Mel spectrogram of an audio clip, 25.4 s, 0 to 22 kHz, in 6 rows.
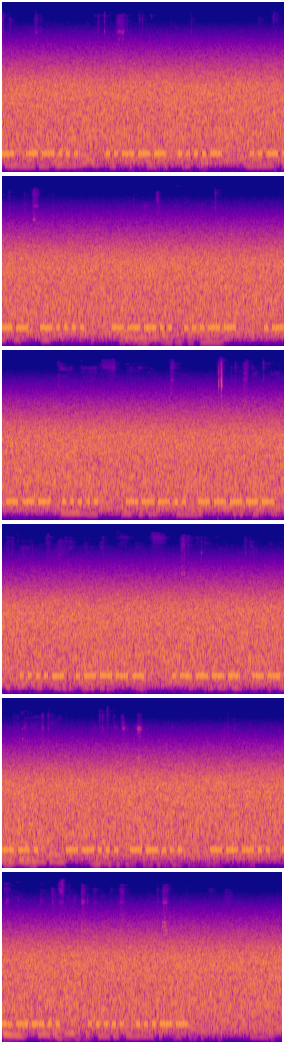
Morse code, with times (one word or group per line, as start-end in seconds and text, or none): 0.0-1.1 …
1.6-3.3 24
3.7-5.5 26
5.9-7.7 83
8.2-9.9 15
10.3-12.5 80
13.0-14.8 41
15.2-17.5 19
17.9-19.6 77
20.0-22.0 88
22.4-23.9 53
